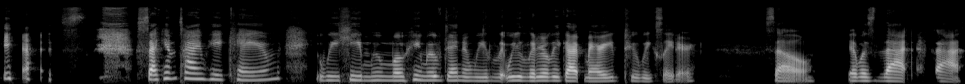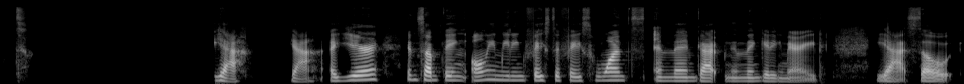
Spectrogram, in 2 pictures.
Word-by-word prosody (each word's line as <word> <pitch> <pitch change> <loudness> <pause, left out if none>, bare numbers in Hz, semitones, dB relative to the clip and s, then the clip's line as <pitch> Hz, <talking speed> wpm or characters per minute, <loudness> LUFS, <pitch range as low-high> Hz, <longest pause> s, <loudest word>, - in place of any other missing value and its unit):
Yes. 275 +1 -3 0.5
2nd 270 +5 +4
time 260 -3 +3
he 225 -2 -3
came, 210 +4 -4 0.4
we 190 0 -5
he 195 +1 -3
moo 190 +1 -6
mo 185 0 0
he 215 +2 -3
moved 190 0 -1
in, 185 -1 0
and 170 0 -4
we 165 0 -4
lit 165 0 -4
we 185 +1 +3
literally 175 0 +1
got 165 -2 +7
married 150 +2 +2
2 160 -2 -7
weeks 145 -1 -8
later. - - -5 0.7
So - - 0 0.3
it 170 - +1
was 170 -1 -1
that 155 -3 +4 0.2
fat. - - +2 2.2
Yeah. - - +2 0.5
Yeah, - - +1 0.2
a - - +5
year 205 +6 +5 0.3
and 215 -1 -5
something, 195 -1 +3
only 195 +4 0
meeting 195 -2 -6
face 185 0 -2
to 190 - -4
face 180 0 -5
once, 195 +1 +2
and 165 0 -4
then 165 0 -1
got 150 -2 +4
and 155 0 -7
then 155 +1 -3
getting 145 -2 -4
married. 60 - -1 0.5
Yeah, - - +1
so 80 +1 +1
185 Hz, 150 wpm, -25 LUFS, 165-200 Hz, 2.2 s, got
